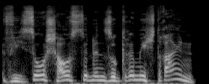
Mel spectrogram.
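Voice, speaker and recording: A man's voice: sits high, normal speed, no echo, clean studio sound, voice pushed up, lightly acted. A man voicing a cheeky, grinning kingfisher bird in a children's audio story, teasing and giggly.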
